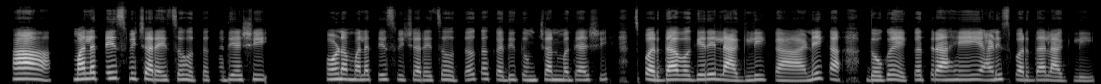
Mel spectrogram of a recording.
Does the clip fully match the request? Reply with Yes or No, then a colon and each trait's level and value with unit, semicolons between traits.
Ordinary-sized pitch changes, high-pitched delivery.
No: narrow, 2.2 semitones; high, 215 Hz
